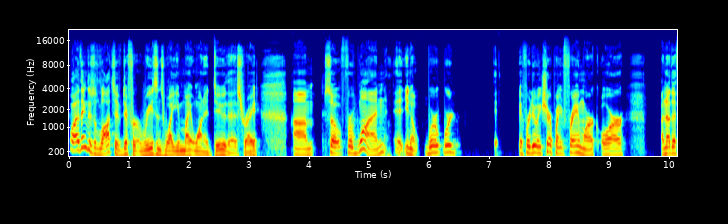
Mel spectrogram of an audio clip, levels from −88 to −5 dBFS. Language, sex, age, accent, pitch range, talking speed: English, male, 40-59, American, 125-160 Hz, 185 wpm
